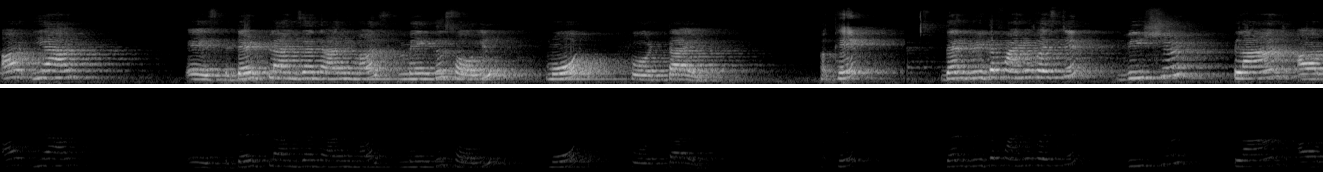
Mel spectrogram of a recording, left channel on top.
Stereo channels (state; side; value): quieter; right; 38.5 dB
